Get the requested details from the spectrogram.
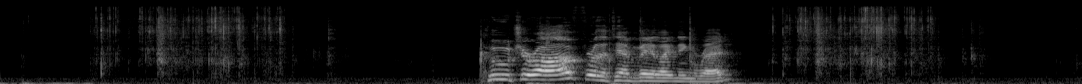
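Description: Cards rustle and slide as they are handled.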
